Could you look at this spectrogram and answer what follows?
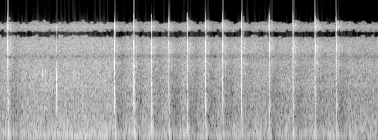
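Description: A small hammer tapping metal parts of an EGR valve actuator into place. It starts with two separate blows, then from about a second and a half in there is a quick run of about four or five taps a second, stopping shortly before the end.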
